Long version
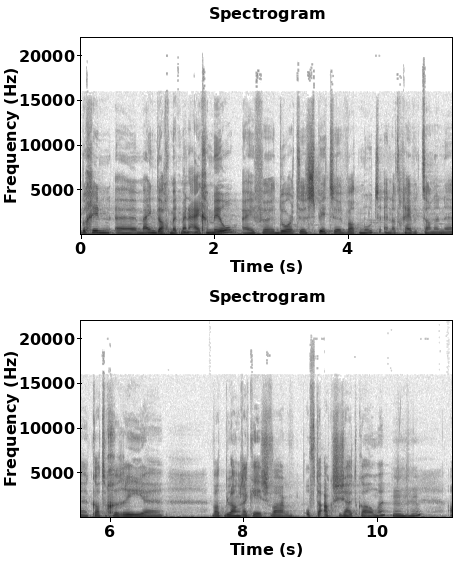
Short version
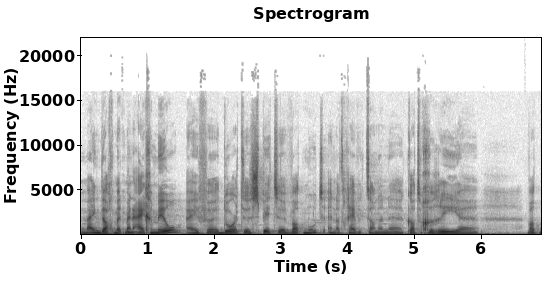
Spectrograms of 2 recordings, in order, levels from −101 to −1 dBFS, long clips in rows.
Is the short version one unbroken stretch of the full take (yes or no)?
yes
